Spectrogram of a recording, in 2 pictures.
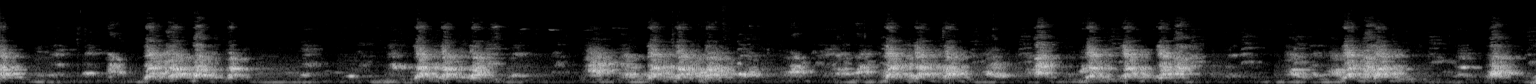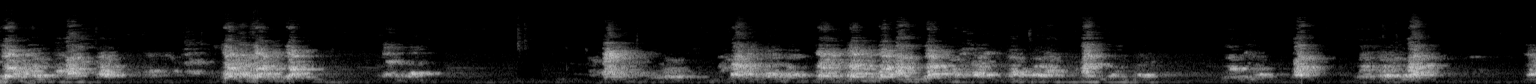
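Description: Shelter dogs barking, a near-continuous run of barks with a short lull about twenty seconds in.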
